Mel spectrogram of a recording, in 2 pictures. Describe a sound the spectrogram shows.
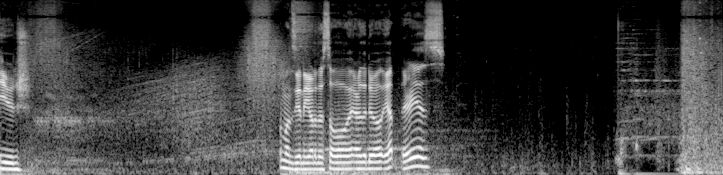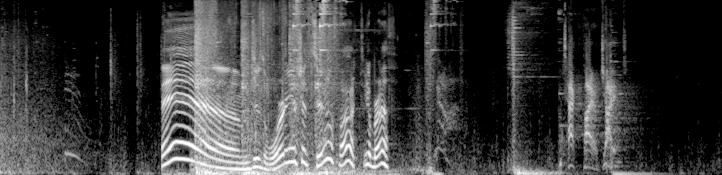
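Game weapons swing and strike with sharp whooshes and hits.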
